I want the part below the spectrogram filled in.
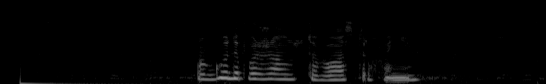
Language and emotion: Russian, sad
